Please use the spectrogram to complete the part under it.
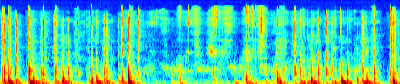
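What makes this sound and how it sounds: Long nails rapidly tap and scratch the base of an upside-down plastic body butter tub, its pale green plastic base carrying a paper label. Quick, irregular dull clicks with a low body and very short decay alternate with a quieter, softer scratching stretch in the middle before the tapping picks up again.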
